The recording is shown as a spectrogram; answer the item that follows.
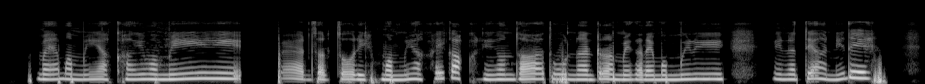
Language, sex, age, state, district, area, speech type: Dogri, female, 18-30, Jammu and Kashmir, Samba, urban, spontaneous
